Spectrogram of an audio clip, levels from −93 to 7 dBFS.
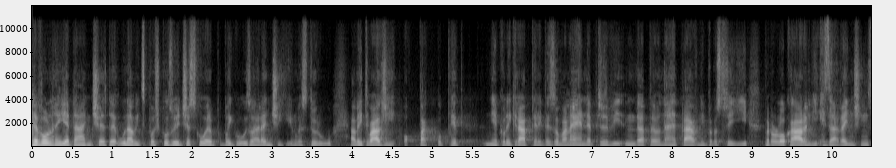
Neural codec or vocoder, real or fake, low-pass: codec, 16 kHz in and 24 kHz out, 0.6 kbps, FocalCodec, streaming, 2048 codes; fake; 10.8 kHz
